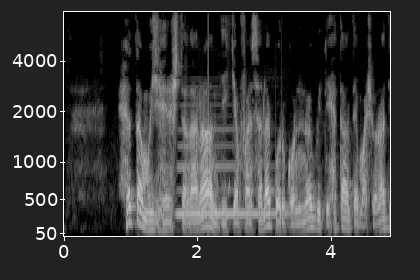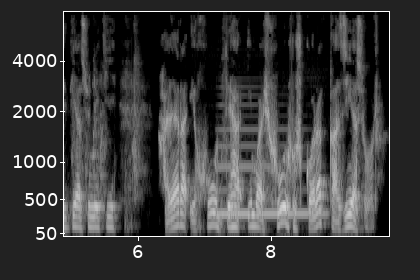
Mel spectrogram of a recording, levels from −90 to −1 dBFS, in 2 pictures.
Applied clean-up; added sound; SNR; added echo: none; Wind instrument, woodwind instrument; 7 dB; none.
